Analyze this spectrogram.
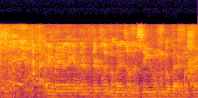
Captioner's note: drawls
